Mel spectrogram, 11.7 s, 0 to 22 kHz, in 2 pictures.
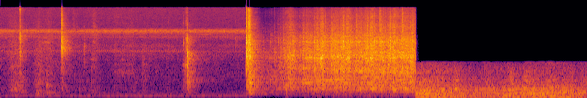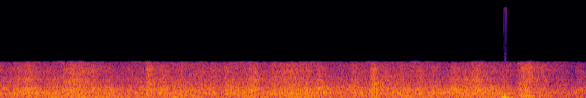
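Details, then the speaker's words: Lowe's 1442 riding mower (14 hp, 42-inch cut), bought with a locked engine: the starter turns it over with a steady churn for several seconds but it never fires; owner suspects excessive valve lash, found large at top dead center, is not confirmed as the cause. "so I wonder if it's not starting because the valve lash is off so I don't know what to keep digging into though I don't think it'll start like this either"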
